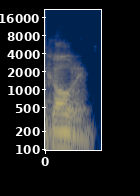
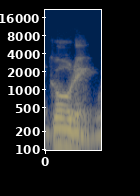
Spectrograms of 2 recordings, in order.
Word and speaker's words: Goulding: I need to start saying Goulding. That's how he pronounces it. People I've known in my previous life have said Goulding, which is why I always stuff it up.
